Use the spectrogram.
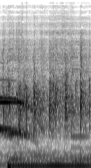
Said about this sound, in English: So let us give one last round of applause to all the fathers in here.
